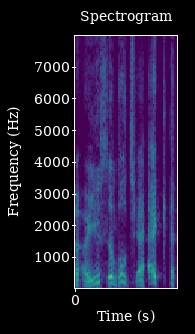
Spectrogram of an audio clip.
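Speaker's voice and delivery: high laughing imitation; high mock question. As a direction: ask it high through laughter. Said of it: "And he goes".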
